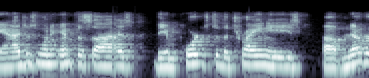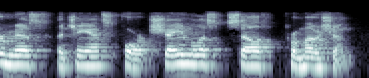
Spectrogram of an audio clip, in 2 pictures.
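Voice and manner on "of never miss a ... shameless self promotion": normal talking voice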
